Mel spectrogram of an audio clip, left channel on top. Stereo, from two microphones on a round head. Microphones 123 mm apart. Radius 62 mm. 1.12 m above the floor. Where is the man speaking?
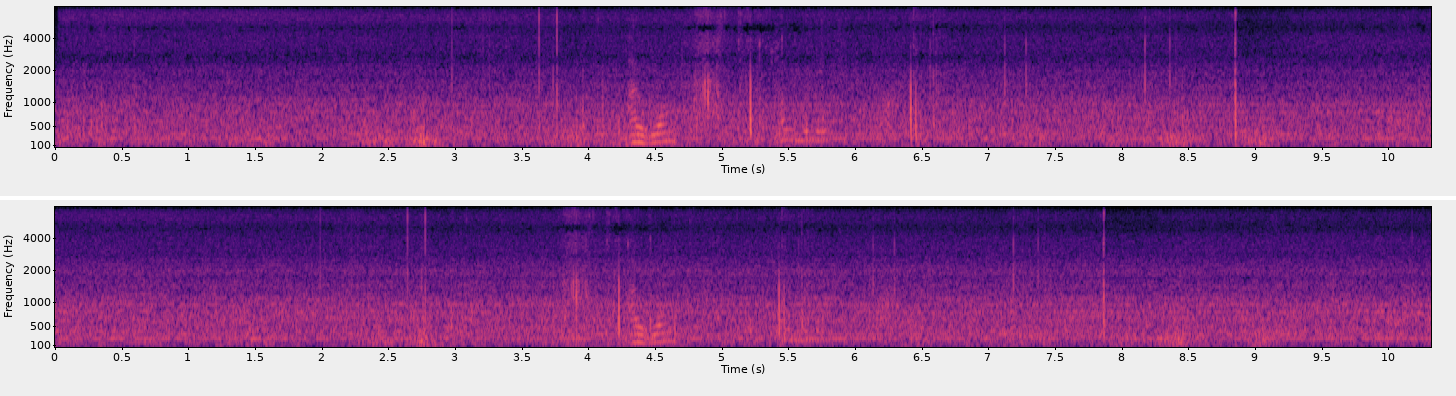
10° left (ahead or behind); by 6.5 s 50° left (ahead or behind).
